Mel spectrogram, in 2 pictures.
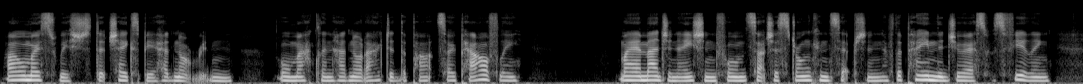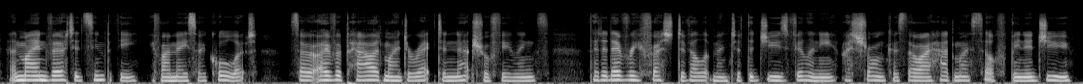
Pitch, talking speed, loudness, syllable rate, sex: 180 Hz, 185 wpm, -18 LUFS, 5.6 syllables/s, female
